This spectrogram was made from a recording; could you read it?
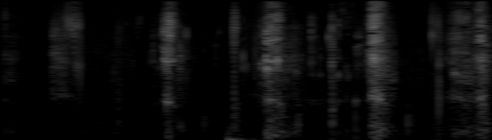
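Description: Crisp crunching of dry maple and brown sugar Cap'n Crunch cereal balls being chewed, a quick series of sharp crackly bites in an irregular rhythm with no talking.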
